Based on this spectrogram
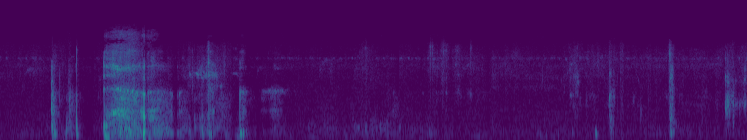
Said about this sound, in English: Wow. Can you hear those? Can you hear the birds? I can, yeah. I was kind of wondering what all that commotion was about.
